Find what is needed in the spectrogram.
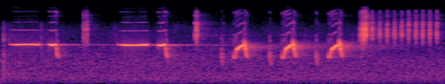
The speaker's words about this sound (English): Nearly half of all the birds on Earth are what is known as songbirds, and most of them are able to produce elaborate songs, like this one from the nightingale.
